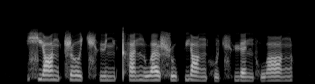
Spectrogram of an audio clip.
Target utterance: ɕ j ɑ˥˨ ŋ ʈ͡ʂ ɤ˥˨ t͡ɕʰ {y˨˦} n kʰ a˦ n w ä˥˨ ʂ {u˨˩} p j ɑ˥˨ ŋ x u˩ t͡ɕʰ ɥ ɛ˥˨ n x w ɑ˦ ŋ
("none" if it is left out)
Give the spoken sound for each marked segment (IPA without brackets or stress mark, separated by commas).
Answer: y˨˦, u˦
